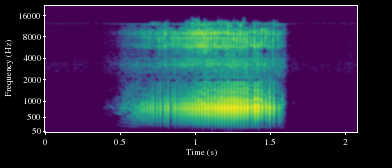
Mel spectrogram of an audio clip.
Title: Shih Tzu snoring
